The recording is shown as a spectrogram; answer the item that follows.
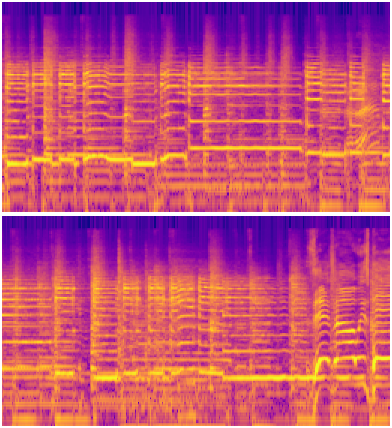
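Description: Live rock band playing an instrumental passage: an electric guitar holds and bends long melody notes over bass and a steady drum beat.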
